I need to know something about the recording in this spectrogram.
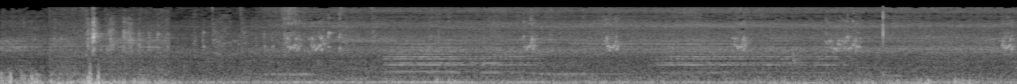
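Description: Budgerigar giving short, scattered chirps, while a horn with several steady notes sounds two long blasts, one about four seconds in and one about six and a half seconds in. A single sharp knock about a second in.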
